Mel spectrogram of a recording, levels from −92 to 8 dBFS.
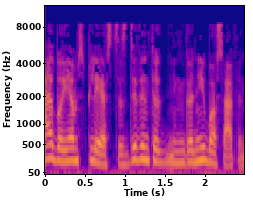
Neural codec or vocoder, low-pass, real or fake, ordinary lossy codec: autoencoder, 22.05 kHz, a latent of 192 numbers a frame, VITS, trained on many speakers; 9.9 kHz; fake; MP3, 32 kbps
